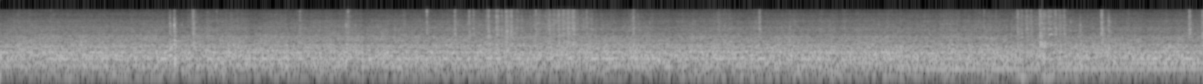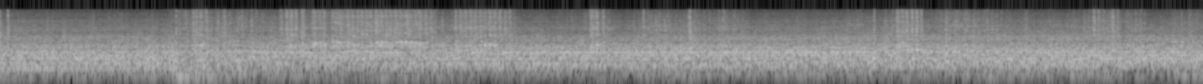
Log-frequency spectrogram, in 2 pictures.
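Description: Car engine and tyre noise heard from inside the moving car, steady, with scattered light clicks and rattles.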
